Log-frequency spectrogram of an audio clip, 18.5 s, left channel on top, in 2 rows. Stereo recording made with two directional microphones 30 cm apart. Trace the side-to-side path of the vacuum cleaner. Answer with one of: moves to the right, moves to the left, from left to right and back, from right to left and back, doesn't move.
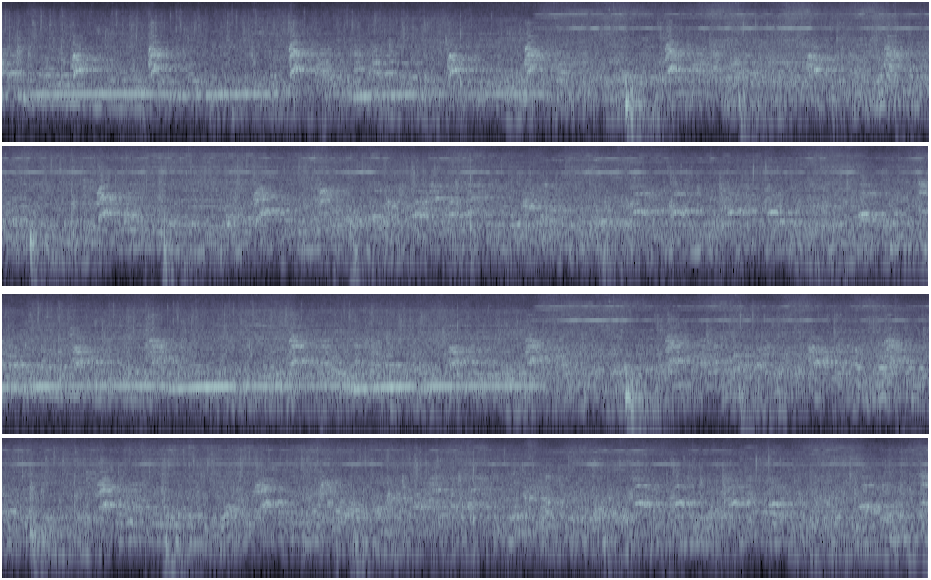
moves to the left.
